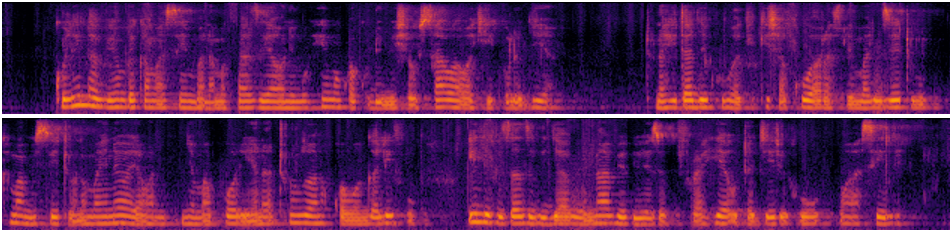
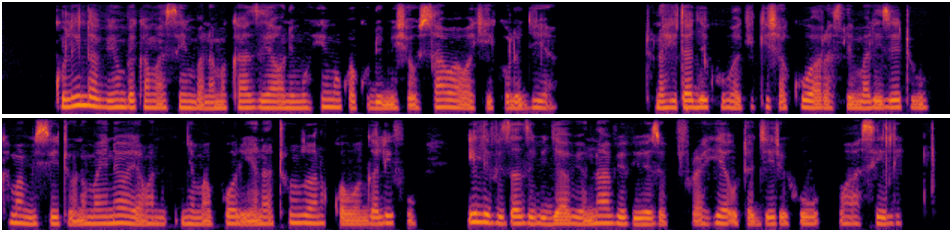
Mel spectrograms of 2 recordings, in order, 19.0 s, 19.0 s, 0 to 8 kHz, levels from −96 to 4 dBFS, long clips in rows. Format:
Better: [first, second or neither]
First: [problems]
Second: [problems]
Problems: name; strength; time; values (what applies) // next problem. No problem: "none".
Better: second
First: noise reduction (neural separator model SepFormer DNS4)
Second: none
